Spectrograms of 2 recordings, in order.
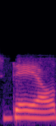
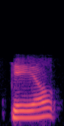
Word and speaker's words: Dayle: and uh i have a website which is dale d a y l e dale dot com wonderful okay thank you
